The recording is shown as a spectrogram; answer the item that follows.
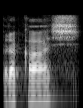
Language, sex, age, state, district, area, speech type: Goan Konkani, male, 18-30, Goa, Ponda, rural, spontaneous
